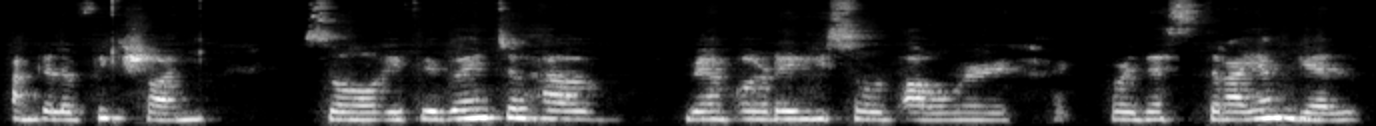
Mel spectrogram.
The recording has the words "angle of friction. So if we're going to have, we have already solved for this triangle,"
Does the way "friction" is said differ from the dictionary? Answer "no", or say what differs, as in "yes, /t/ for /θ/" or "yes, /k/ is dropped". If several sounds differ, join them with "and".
yes, /ɹ/ is dropped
